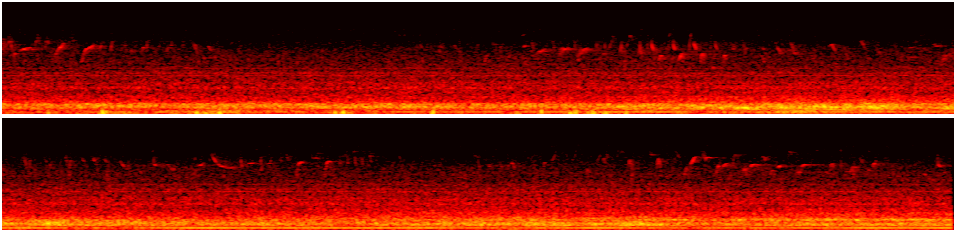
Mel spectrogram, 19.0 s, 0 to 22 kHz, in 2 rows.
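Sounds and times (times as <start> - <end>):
low background rumble: 0.0 - 19.0
songbirds chirping: 0.0 - 19.0.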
